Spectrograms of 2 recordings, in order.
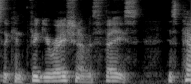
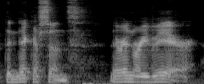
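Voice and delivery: put-on grudging old man; 6 semitones lower, 5 dB quieter than usual. Jerry gives in under threat.

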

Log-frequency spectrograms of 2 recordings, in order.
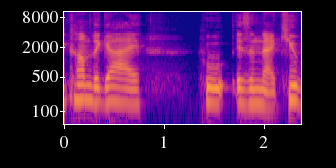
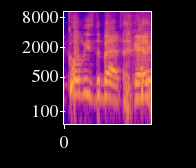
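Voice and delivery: louder, higher fed-up surrender; mock caving in, louder; exasperated giving in; 6 semitones higher, 7 dB louder than usual. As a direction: blurt it out just to end it. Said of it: "I was like".

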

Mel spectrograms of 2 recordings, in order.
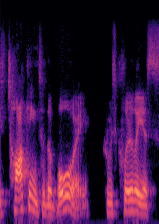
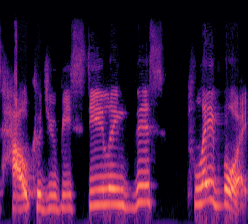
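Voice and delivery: high, slow, drawn-out accusation; mock outraged grandmother; 9 semitones higher, 4 dB louder, much slower than usual. Grandmother holds magazine up to the boy, outraged. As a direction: scold in disbelief, stretching every word higher.

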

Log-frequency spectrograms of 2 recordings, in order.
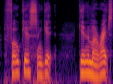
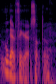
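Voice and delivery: much softer, trailing echo of We gotta figure out something; soft repeat; 4 semitones lower, 11 dB quieter, much faster than usual. Real, not acted. Echoing his own point to himself, much softer. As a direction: murmur it to yourself.

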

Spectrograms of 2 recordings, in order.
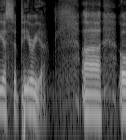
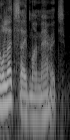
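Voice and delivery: ordinary delivery

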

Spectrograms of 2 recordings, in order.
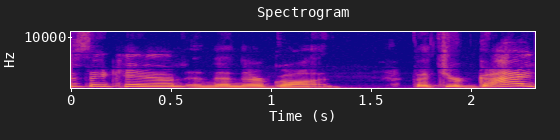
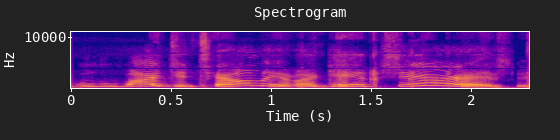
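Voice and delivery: higher-pitched complaining protest; mock exasperation; 5 semitones higher than usual. Medium arguing with guides about sharing, mock exasperated. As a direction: push back, comically put out.

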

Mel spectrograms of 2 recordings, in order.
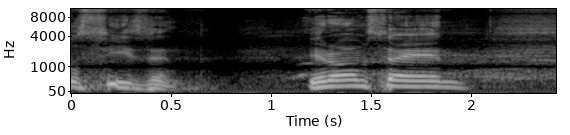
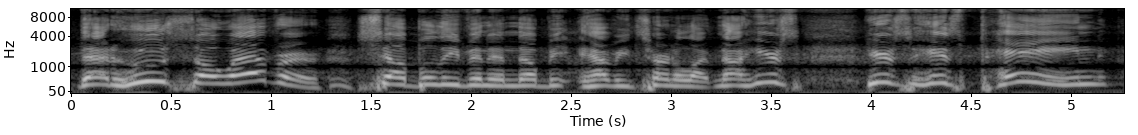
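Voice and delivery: full force preaching; 5 semitones higher than usual. Acted. Pastor urges the congregation to be the fridge, preaching full force. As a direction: preach it out to the back pew.

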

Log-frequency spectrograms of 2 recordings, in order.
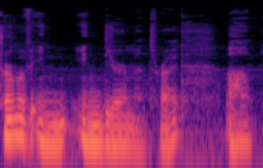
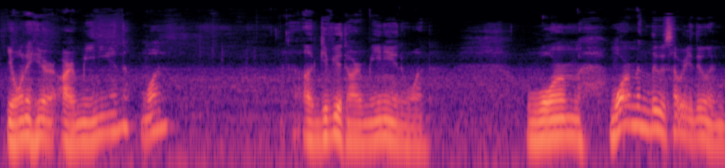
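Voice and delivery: normal talking voice

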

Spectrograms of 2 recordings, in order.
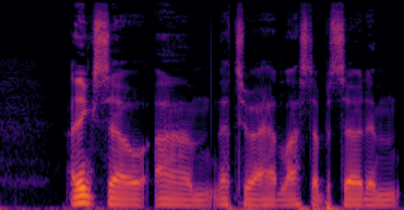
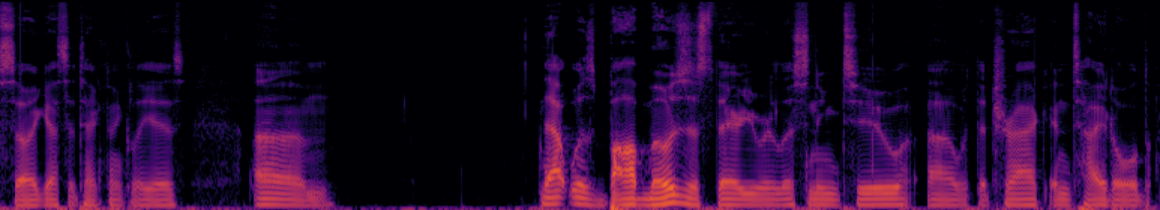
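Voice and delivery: usual speaking voice

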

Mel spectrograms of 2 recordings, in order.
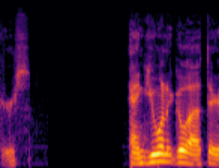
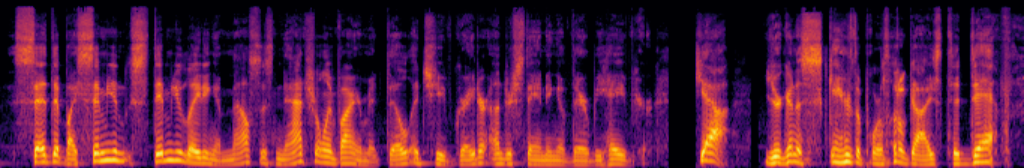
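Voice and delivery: ordinary delivery

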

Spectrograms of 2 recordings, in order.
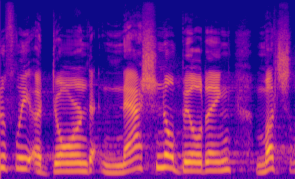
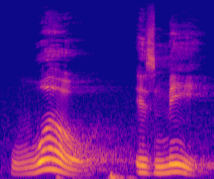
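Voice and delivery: slow lament; 4 semitones lower, much slower than usual. Acted. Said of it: "And he cries".

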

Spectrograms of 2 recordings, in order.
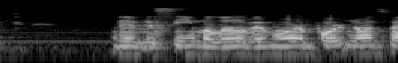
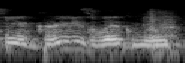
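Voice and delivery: ordinary delivery

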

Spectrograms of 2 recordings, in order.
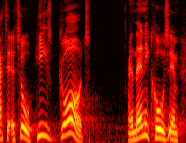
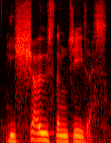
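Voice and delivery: soft slow emphasis; 6 semitones lower, 9 dB quieter than usual. Shown as a demonstration. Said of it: "does one thing".

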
